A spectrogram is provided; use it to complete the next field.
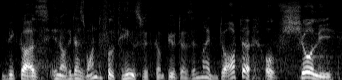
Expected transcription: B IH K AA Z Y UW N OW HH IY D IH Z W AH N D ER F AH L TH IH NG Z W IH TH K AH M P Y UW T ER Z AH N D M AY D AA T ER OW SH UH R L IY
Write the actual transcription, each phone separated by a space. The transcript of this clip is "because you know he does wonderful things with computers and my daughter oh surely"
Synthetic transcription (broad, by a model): B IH K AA Z Y UW N OW HH IY D IH Z W AH N D ER F AH L T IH NG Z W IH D K AH M P Y UW T ER Z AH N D M AY D AA T ER OW SH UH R L IY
